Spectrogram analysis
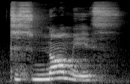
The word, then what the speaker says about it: tsunamis: going to read about tsunamis uh so when you pronounce the word tsunamis don't forget to uh yeah so you this tea is invis you do not need to say the tea not tsunamis no tsunamis yeah like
